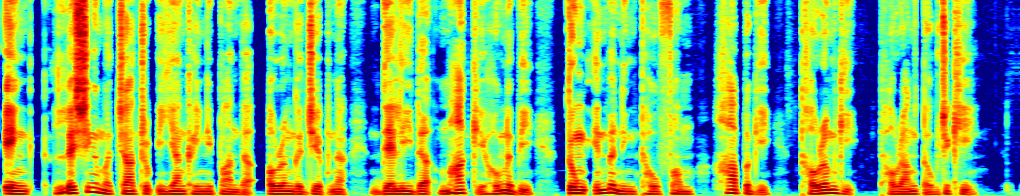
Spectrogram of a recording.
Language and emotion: Manipuri, neutral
